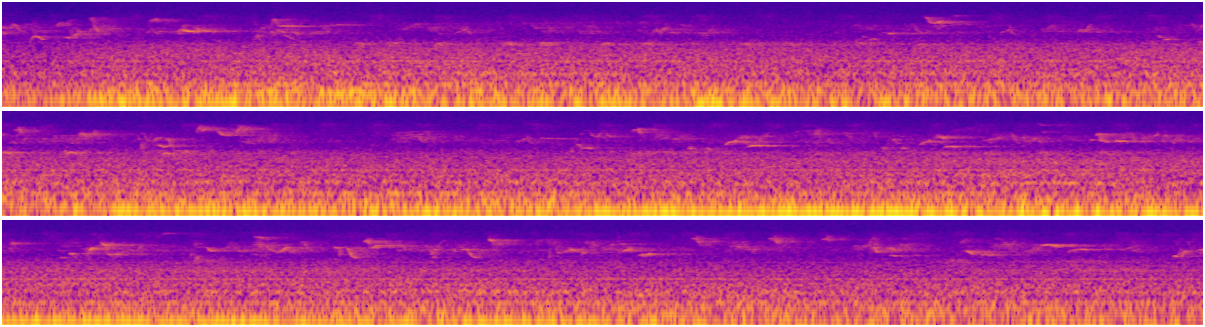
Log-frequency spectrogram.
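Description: Many birds chirping and calling, short overlapping calls, over a steady low rumble of outdoor ambience.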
